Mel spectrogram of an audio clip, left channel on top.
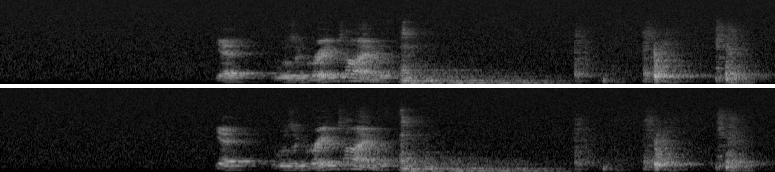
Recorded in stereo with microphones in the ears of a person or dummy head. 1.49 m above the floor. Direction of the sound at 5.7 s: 5° left (ahead or behind).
